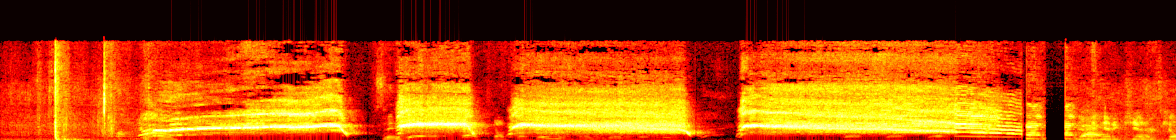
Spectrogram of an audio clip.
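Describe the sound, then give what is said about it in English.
A little boy screams loudly and repeatedly in long, high-pitched wails, broken by brief gasping pauses, after a sharp knock at the start, as his brother hits the ball over the wall. “So the brother hits it over the wall, and the little boy just screaming.”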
